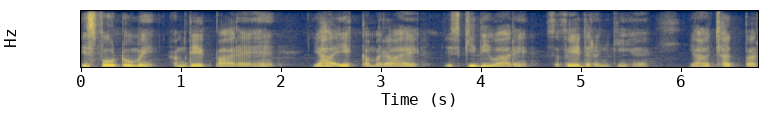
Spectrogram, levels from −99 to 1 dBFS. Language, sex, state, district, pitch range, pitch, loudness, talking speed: Hindi, male, Bihar, Saharsa, 110-135 Hz, 120 Hz, -19 LUFS, 195 wpm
